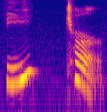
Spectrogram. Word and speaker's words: feature: So again, we got a TU in there. So it's feature.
